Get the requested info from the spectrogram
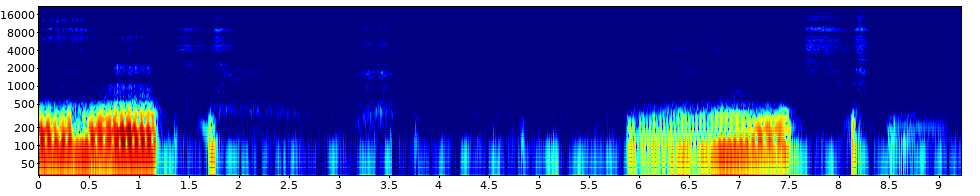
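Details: A 1-year-old French bulldog makes deep, rattling snores with snorty breaths and snuffles between them; snoring.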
